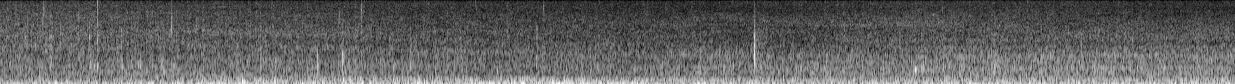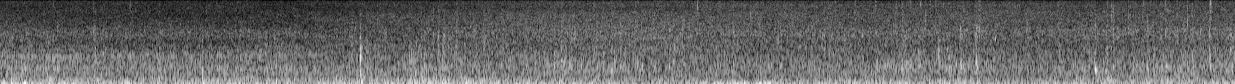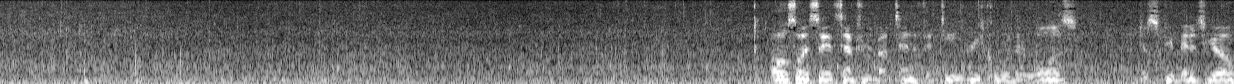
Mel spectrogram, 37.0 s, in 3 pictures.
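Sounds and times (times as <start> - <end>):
heavy rain falling: 0.0 - 37.0
close drops ticking: 32.1 - 37.0.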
